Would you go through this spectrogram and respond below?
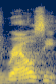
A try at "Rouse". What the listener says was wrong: Why do you say Rouse like that? No, you said Rousey.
